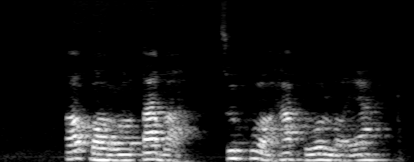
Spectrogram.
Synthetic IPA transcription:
ɔ˦k͡pɔ˨ɾʊ˨ta˦ba˨ | tu˦pu˦ɔ˨ɦa˦pʊ˨ʊ˦lɔ˨ja˦

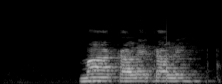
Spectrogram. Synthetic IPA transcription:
maː˦ka˨lɪ˦ka˦lɪ˦

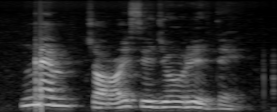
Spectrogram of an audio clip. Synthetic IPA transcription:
n̩˦ne˦m̩˦t͡ʃɔ˨ɾɔ˨i˦si˦d͡ʒu˦n̩˦ɾi˦e˨te˨

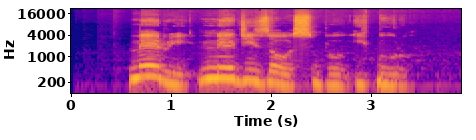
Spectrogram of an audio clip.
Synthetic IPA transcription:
me˦ɾi˨n̩˦ne˦d͡ʒi˦zɔ˨sbʊ˨i˨k͡po˨ɾo˨

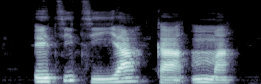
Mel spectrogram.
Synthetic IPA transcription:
e˨ti˦tʰi˨ja˦ka˨m̩˦ma˦

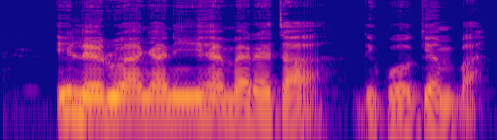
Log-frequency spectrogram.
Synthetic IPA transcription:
ɪ˦le˨ɾu˦a˦ɲa˦ni˦ɦe˦me˨ɾe˦ta̰˦˨ | dɪ˨kʷo˨o˦ke˦m̩˦k͡pa̰˨

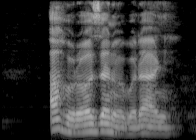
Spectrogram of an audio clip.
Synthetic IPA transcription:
a˦ɦʊ˨ɾɔ˦ze˦no˨bo˨da˦a˨ɲɪ˦

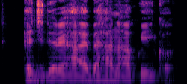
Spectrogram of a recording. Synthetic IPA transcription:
e˦d͡ʒi˨de˨ɾe˨ɦa˨e˦be˦ɦa˦na˨a˦kʷi˦kʰo˦

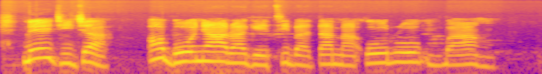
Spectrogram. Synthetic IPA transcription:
ne˦d͡ʒi˨d͡ʒa˦˨ | ɔ˦bʊ˨o˦ɲe˦a˦ɾa˦ɡe˨ti˦ba˨ta˦ma˨ʔo˦ɾo˦ŋ͡m̩˨ɡ͡ba˦a˦ɦʊ˨

